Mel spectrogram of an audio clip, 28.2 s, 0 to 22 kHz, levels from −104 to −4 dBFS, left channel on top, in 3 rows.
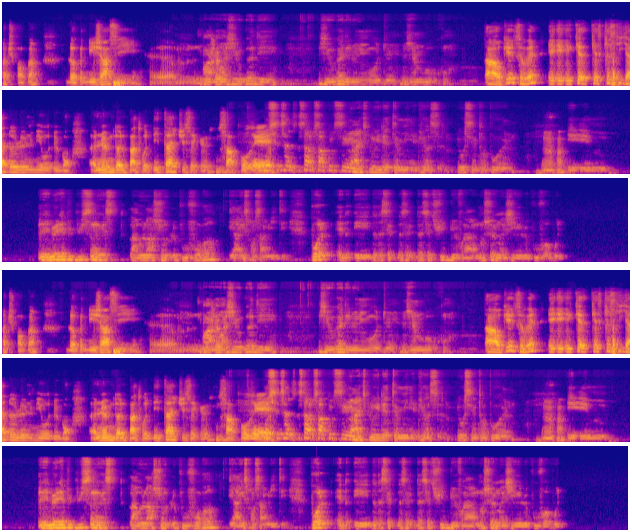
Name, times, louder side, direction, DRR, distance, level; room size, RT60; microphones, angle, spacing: voice 1, 0.0-3.1 7.2-13.5 17.5-17.8, equal, ahead, 1.1 m, -26 dB
voice 2, 2.7-6.8 12.6-17.1 17.6-18.6 19.4-27.2, right 3 dB, 40° right, 0.7 m, -32 dB
7.7 x 5.2 x 2.8 m
head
